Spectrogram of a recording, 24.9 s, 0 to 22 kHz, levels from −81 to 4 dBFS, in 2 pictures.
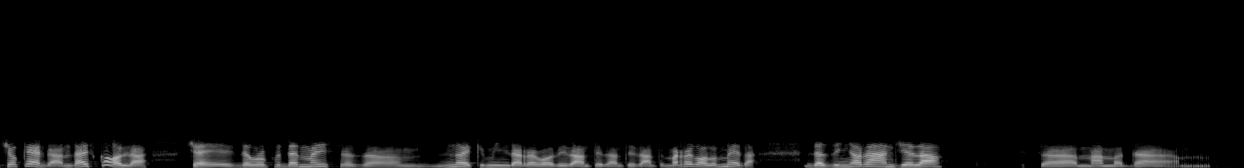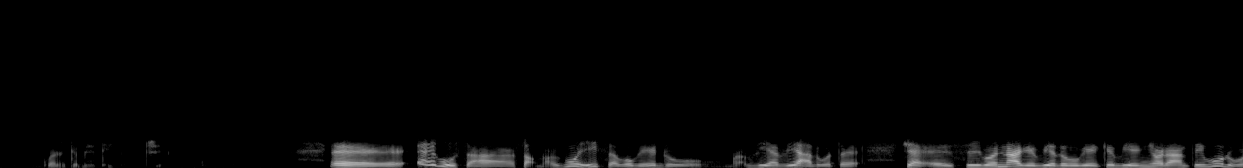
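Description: No faults are audible anywhere in this recording.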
